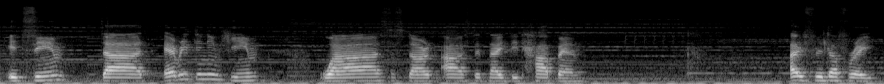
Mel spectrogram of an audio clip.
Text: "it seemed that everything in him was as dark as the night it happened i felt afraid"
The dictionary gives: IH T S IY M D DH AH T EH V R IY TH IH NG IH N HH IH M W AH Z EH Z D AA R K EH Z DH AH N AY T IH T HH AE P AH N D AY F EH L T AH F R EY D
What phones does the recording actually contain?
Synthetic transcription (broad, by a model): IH T S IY M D DH AH T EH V R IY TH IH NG IH N HH IH M W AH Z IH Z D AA R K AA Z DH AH N AY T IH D HH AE P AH N AY F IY L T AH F R EY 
